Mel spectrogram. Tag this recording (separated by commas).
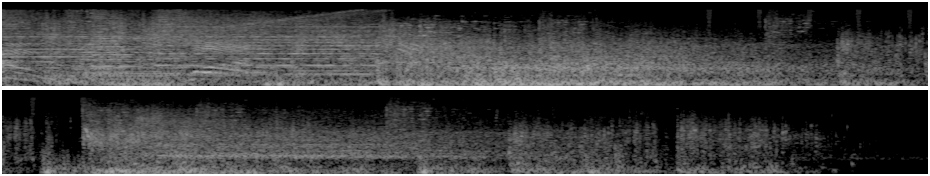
Speech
